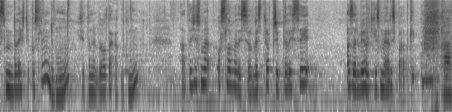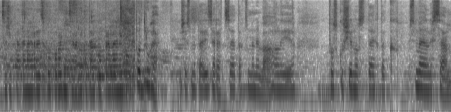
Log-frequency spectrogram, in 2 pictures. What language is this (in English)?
Czech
